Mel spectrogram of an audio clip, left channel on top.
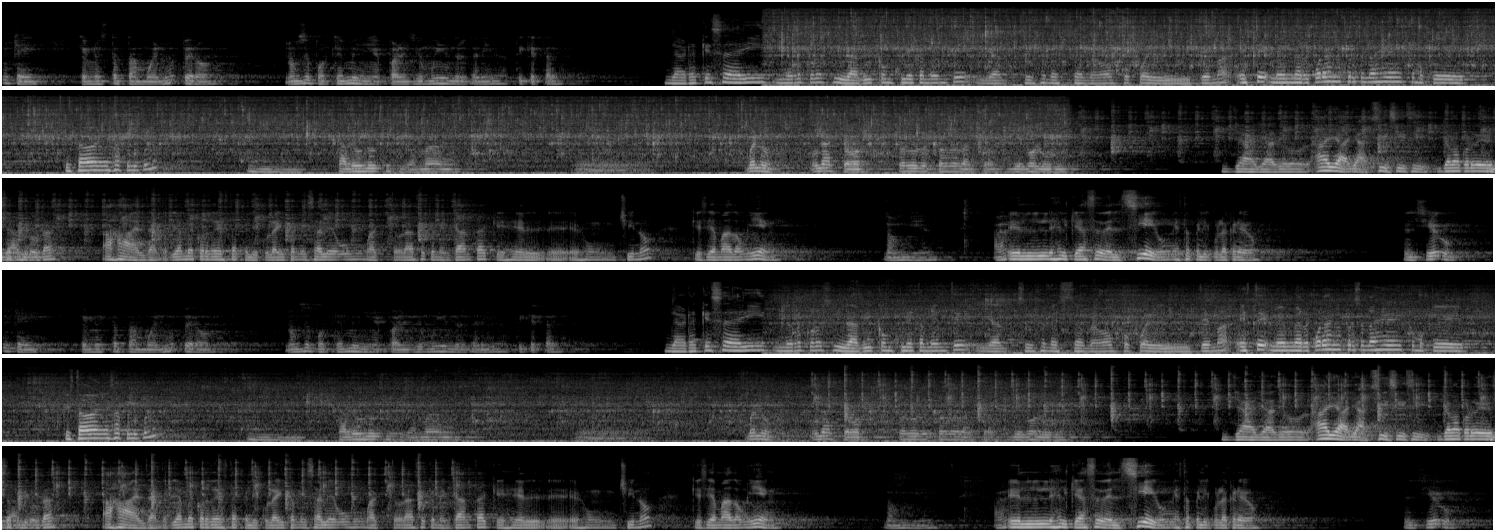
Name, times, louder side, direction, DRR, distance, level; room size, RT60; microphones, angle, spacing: voice 1, 0.0-2.2 2.8-5.6 17.4-19.6 20.6-21.5 22.4-25.7 29.8-30.3 38.7-40.0 43.9-44.5, left 3 dB, 65° left, 6 dB, 0.6 m, -35 dB
voice 2, 6.6-14.6 15.2-16.5 27.1-30.4 30.9-37.6 39.9-42.5, right 1 dB, 15° right, 12 dB, 0.5 m, -29 dB
sound 1, 7.6-25.6, left 4 dB, 80° left, 2.9 m, -37 dB
sound 2, 23.0-34.5, right 5 dB, 75° right, 1.9 m, -39 dB
25.5 x 21.0 x 5.1 m, 2.2 s
head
